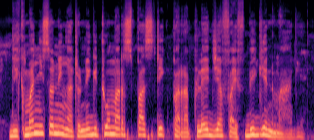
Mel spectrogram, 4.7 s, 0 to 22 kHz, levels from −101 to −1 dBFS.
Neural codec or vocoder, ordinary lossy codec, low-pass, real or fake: vocoder, 44.1 kHz, 128 mel bands, Pupu-Vocoder; none; none; fake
